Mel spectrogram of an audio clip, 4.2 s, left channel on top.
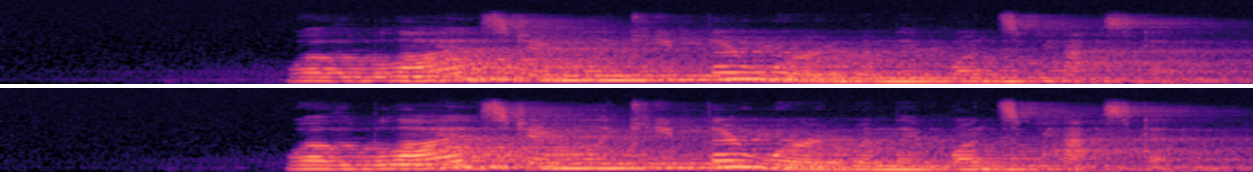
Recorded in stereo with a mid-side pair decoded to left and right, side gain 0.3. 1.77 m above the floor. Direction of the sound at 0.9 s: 65° right.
